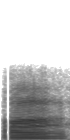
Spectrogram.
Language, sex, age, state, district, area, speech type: Tamil, male, 18-30, Tamil Nadu, Salem, rural, conversation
